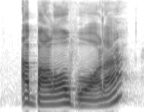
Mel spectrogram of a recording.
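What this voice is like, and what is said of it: Attempted Australian accent. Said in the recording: “I will work on my Australian accent. ... I can't do it. I really can't.”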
